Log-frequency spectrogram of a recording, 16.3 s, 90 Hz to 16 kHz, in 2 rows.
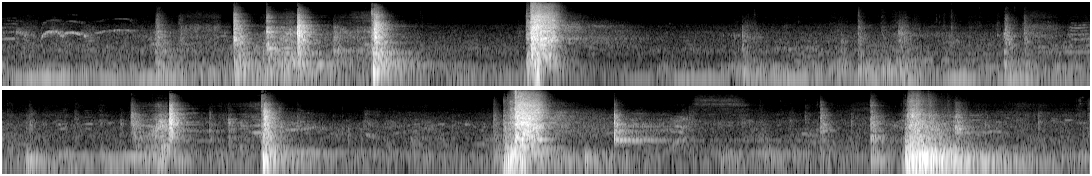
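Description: Compressed-air apple cannons firing: a series of sharp shots, the loudest about 4, 12 and 15 seconds in, each with a short ringing tail, and lighter clicks and knocks in between.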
